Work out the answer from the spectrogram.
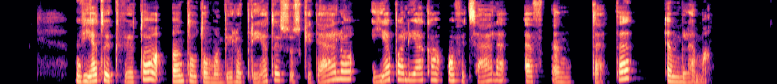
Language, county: Lithuanian, Klaipėda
